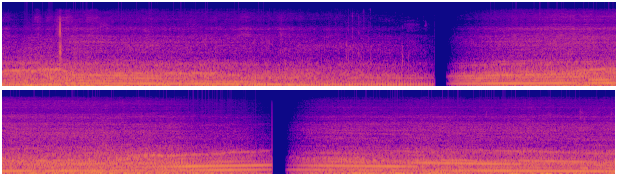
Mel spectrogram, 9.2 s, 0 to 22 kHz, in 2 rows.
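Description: Kawasaki ZX-6R 636's inline-four engine running under way over a steady rush of wind, its pitch easing down, then holding and climbing a little before easing down again. The sound drops out abruptly twice, about a third and two thirds of the way through.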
